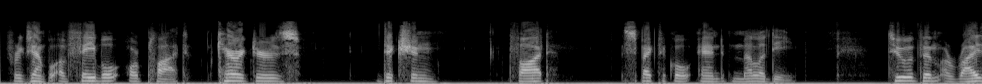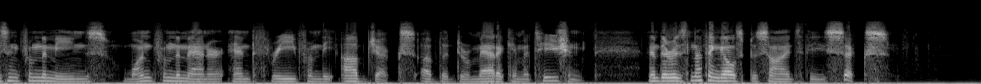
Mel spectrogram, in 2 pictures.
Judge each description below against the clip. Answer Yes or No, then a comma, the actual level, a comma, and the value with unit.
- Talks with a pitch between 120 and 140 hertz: Yes, low, 135 Hz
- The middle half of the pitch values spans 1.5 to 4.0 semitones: Yes, average, 3.6 semitones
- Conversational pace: No, slow, 115 wpm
